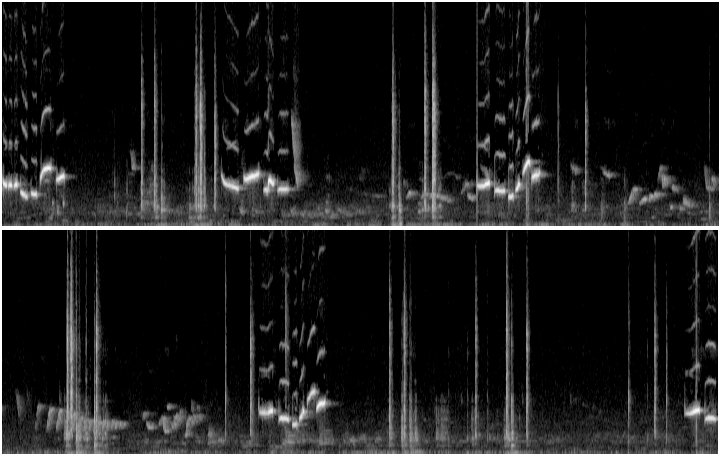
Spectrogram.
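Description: Female white-rumped shama (murai batu betina) calling: short bursts of quick whistled notes, several seconds apart, with scattered sharp dry ticks in between. These are the female calls used to provoke male shamas into singing.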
